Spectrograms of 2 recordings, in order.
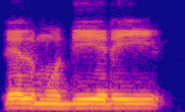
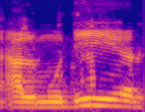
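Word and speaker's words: للمدير: Lil mudiri. Nah, ini bacanya bukan almudir ya, tapi lil mudiri. Ada dua kata li sama almudir. Kalau alifnya ke mana? Almudir kan pakai alif. Nah, itu dibuang. Alifnya dibuang lil muhandisi demikian juga.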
